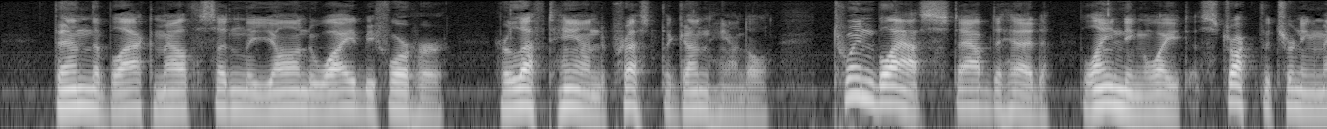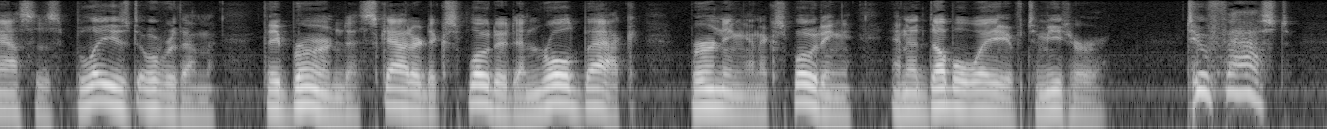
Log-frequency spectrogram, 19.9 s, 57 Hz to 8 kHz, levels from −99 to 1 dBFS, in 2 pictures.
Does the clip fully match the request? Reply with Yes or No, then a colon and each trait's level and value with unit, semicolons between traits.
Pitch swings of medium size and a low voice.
Yes: average, 3.7 semitones; low, 115 Hz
